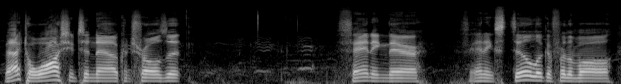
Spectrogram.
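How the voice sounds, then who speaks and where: A young man calling a live college soccer match play by play, steady between plays and rising sharply on chances. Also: on the high side, measured pace, smooth. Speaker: play-by-play commentator.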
